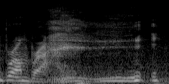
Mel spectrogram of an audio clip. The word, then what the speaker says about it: Bromborough: It's not like as the Americans say, borough. Like it's Edinburgh, not Edinburgh.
